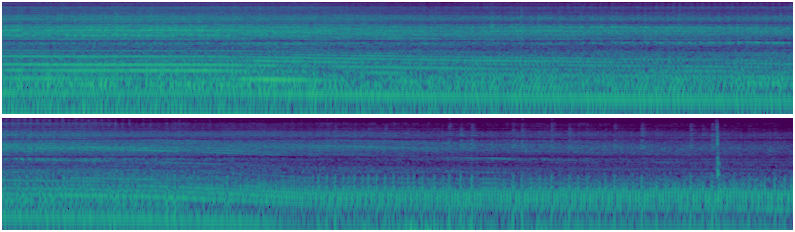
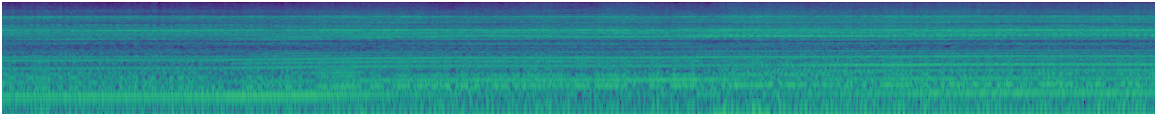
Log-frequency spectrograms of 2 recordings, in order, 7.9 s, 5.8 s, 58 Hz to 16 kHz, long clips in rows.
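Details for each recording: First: Small two-stroke gas engine idling with low-speed needle too rich: burbly, uneven, consistent four-stroking beat, sagging speed, exhaust smoke. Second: Small two-stroke idling with a steady, even buzz rising slightly in pitch after the low-speed mixture screw is turned back in to 1 1/8 turns: less four-stroking and less exhaust smoke, a smooth idle with the correct mixture.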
